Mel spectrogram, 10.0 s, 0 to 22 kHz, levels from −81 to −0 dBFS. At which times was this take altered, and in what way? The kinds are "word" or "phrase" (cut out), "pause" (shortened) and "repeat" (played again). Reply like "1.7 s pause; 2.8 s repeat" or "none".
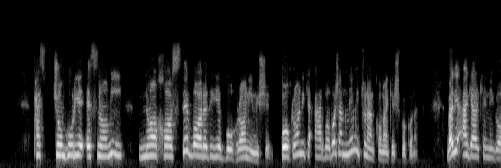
none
